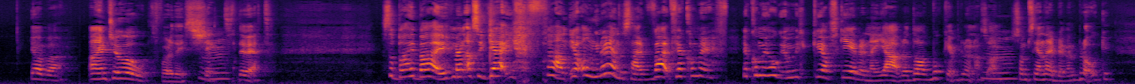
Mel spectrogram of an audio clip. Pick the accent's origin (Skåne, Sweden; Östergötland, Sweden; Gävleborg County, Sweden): Gävleborg County, Sweden; det var den 15 september 1990. I Gävle. Jag härstammar från Hälsingland, vilket ligger i södra Norrland.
